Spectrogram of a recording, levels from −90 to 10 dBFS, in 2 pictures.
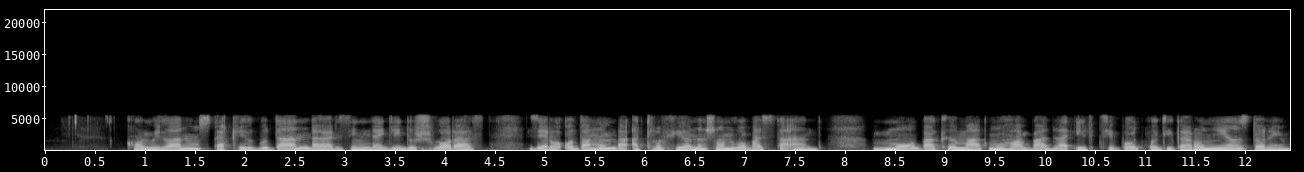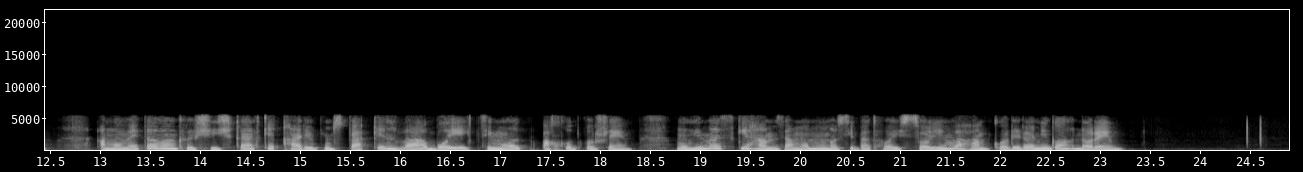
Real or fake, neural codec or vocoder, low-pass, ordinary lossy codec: fake; codec, 44.1 kHz, 2.6 kbps, SNAC; 5.4 kHz; none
